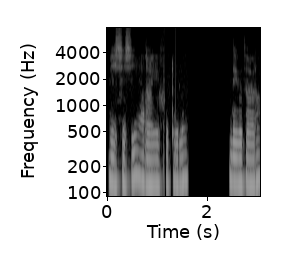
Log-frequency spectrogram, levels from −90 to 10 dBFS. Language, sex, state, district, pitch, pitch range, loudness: Telugu, male, Telangana, Karimnagar, 125 Hz, 120-135 Hz, -37 LUFS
